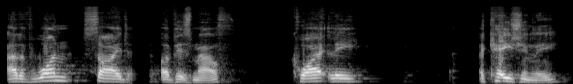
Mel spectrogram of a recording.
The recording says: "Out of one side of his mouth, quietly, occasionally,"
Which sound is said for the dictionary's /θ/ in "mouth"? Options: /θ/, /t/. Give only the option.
/θ/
